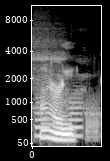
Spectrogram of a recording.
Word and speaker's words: Cairn: Karn.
